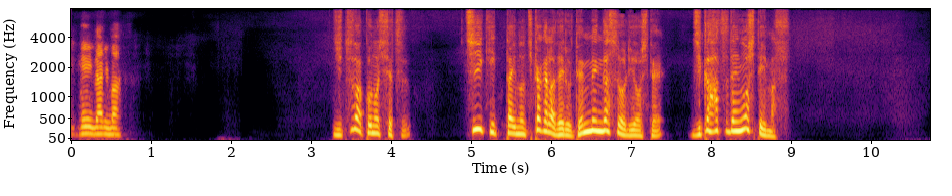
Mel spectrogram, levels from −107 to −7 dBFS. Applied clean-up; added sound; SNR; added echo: neural mask model Resemble Enhance denoiser.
